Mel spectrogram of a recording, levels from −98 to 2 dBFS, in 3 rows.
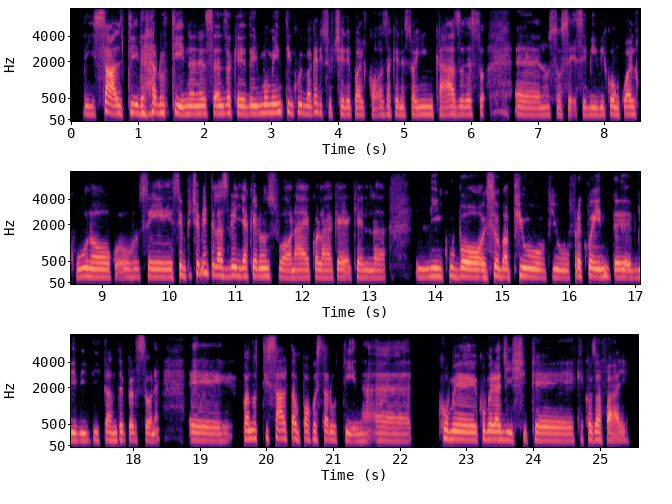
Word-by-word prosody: dei 155 -1 -5
salti 160 +4 +5
della 170 +3 +1
routine, 160 -3 +1
nel 160 0 +2
senso 160 +4 +1
che 160 0 0
dei 160 +1 +3
momenti 180 +3 +1
in 180 - -3
cui 175 +1 -1
magari 165 +3 -3
succede 150 -2 -5
qualcosa, 145 0 -6
che 155 +2 -5
ne 145 - -4
so, 145 +3 -8
in 150 +1 -1
casa, 150 0 -2
adesso, 150 -1 -4 0.4
ehm, 140 -2 -4
non 140 +1 -6
so 150 -1 -9
se - - -7
se 140 - -7
vivi 140 0 -4
con 145 0 -1
qualcuno 155 +3 +1
o 155 -1 +2
qu - - -9
o 155 0 -5
se 155 -1 -1
semplicemente 200 - -1
la 180 -1 +4
sveglia 170 0 +2
che 175 - 0
non 165 0 +5
suona, 145 -2 -1
ecco 145 +2 -2
la 145 -1 -1
che 75 - -1
che 155 - -3
l 145 -1 -4 0.5
l'incubo 160 -1 +4
insomma 155 +1 +2
più 160 -1 +3
più 145 -1 -1
frequente, 155 -2 +2
vivi 145 0 0
di 150 0 -7
tante 155 0 -2
persone. 145 +1 -3 0.4
Ehm, 145 -2 -2 0.2
quando 180 0 +2
ti - - -11
salta 180 0 0
un 160 - -5
po' 165 +2 -3
questa 165 +1 -3
routine, 140 -3 -5
ehm, 140 -2 -5 0.4
come 165 -4 +3
come 170 +1 +2
reagisci, 155 -2 +1
che 140 -2 -1
che 160 - -17
cosa 165 0 +1
fai? 145 - -1
155 Hz, 160 wpm, -27 LUFS, 145-165 Hz, 0.5 s, salti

